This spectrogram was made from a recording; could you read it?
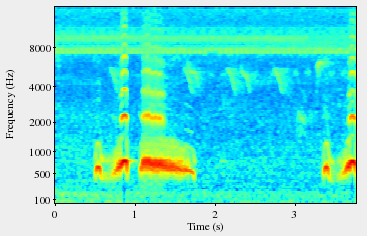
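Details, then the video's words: Lure recording of a spotted dove meant to stir silent birds into calling: a quick double coo runs into a long, rolling, even coo, then a pause and the two short coos start again. "Suara pancingan terkukur yang malas jadi bunyi"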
